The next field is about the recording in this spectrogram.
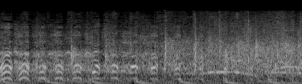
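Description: Steady applause from an audience in a played clip, a dense crackling wash of clapping that runs throughout, with voices rising and falling on top of it.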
